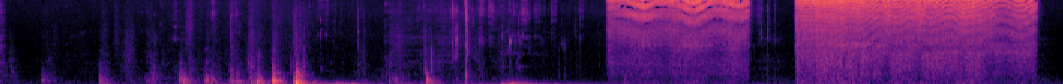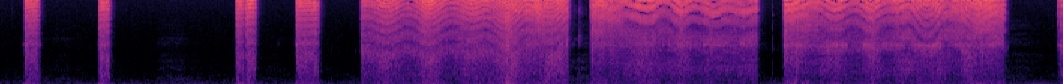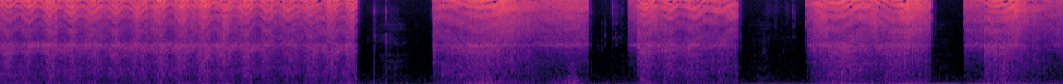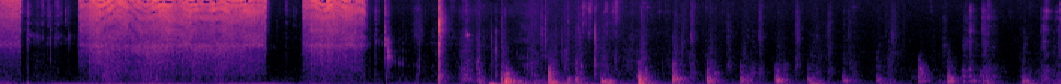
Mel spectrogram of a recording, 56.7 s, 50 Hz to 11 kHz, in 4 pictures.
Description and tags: spraying a paint.
Recorded with TLM103.
Hope you'll enjoy it.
